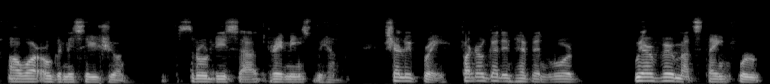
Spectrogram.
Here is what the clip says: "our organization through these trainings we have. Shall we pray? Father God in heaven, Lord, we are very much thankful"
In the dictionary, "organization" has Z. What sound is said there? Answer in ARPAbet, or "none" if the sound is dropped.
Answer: S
